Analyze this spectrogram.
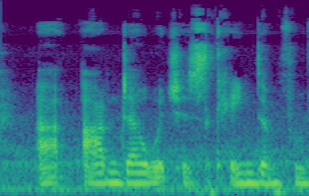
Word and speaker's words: Arendelle: Team number 3 is Arendelle. Apologies, I've pronounced that wrong. Arendelle, which is the kingdom from Frozen.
